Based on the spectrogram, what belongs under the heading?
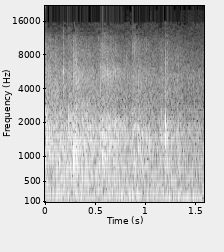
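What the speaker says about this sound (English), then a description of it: "Please give her a big round of applause." Audience applause at a university convocation ceremony, a steady wash of clapping from a large crowd lasting the whole short moment.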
